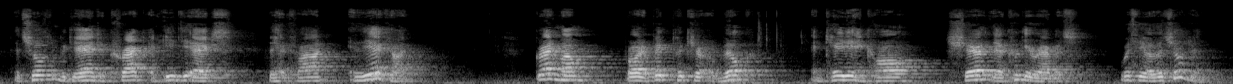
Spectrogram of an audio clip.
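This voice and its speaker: A man's high-pitched voice at a moderate pace, with ordinary pitch variation, long, frequent pauses and noticeable background noise. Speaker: storyteller. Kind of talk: children's storybook reading.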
